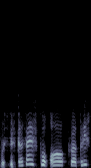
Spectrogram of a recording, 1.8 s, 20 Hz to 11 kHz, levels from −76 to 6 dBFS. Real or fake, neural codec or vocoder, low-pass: fake; codec, 16 kHz, 1 kbps, FunCodec, trained on LibriTTS, 50 frames a second; 7.2 kHz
